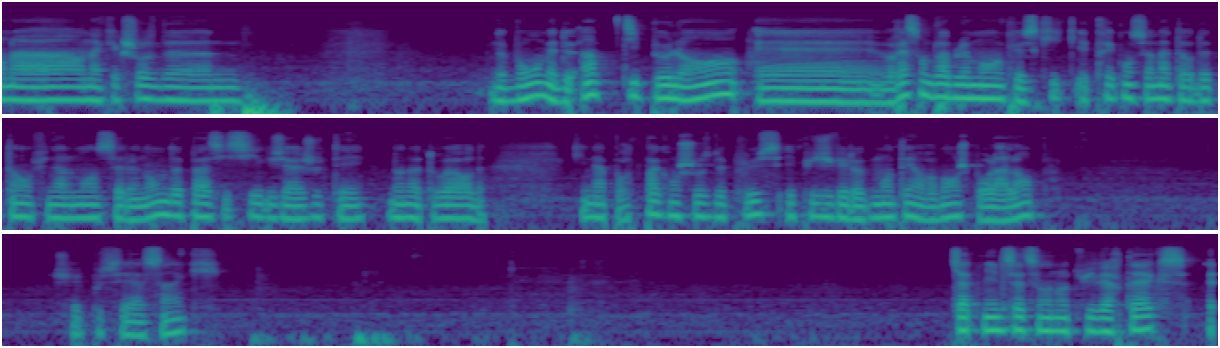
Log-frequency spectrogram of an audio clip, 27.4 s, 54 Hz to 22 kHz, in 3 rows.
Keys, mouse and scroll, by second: 8.1 Escape, 9.9 click, 10.7-11.4 scroll down 15, 12.1 click, 13.1 click, 15.5 right click, 16.3 right click, 17.7 click, 18.7 click, 21.5 ctrl+s.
